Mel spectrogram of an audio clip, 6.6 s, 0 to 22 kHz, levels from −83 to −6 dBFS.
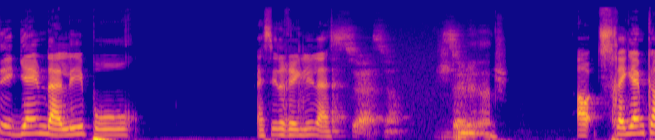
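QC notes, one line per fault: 3.32 to 4.89 s, switch to a distant microphone: the speech abruptly turns roomy and hollow, thin in the bass, roughly 10 dB quieter, with room noise sitting only about 30 dB under it. Likely the close mic dropped out and a far one covered, then it snaps back.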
